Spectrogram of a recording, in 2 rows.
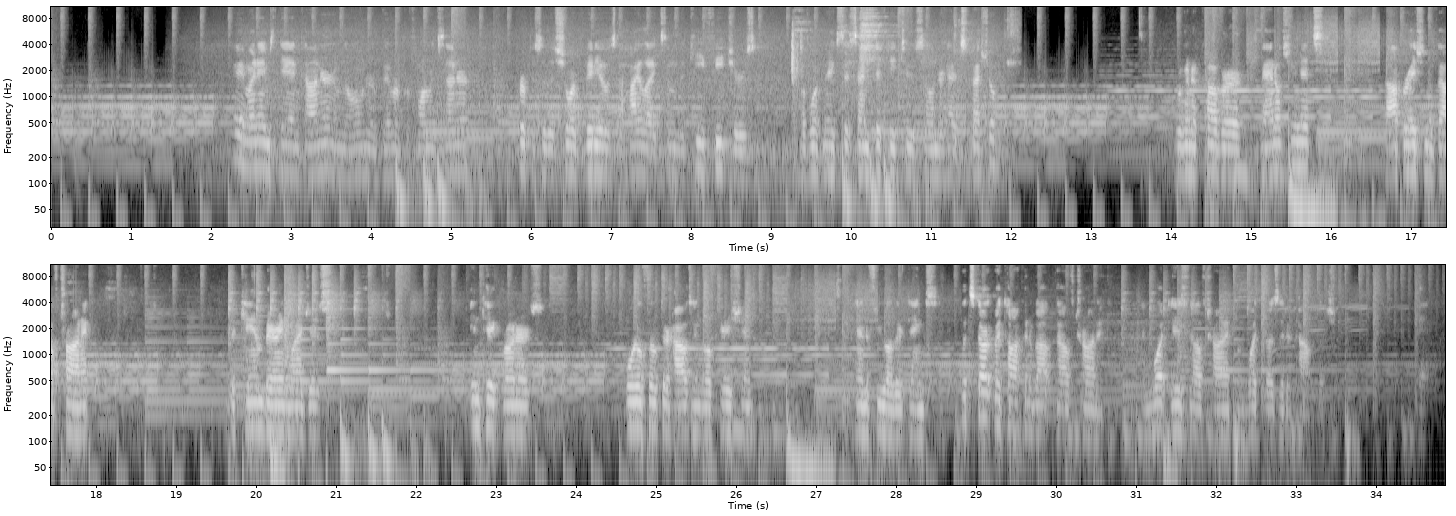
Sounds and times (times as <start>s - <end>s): Music: 0.0s - 34.8s
Speech: 2.3s - 8.8s, 9.4s - 12.1s, 14.0s - 16.0s, 16.7s - 18.0s, 19.6s - 21.4s, 22.7s - 23.6s, 24.6s - 26.2s, 27.5s - 33.5s.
